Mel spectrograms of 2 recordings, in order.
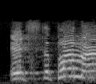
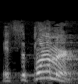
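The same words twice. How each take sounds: First: Parrot voice. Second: Lightly acted call through a door, pitched up; plumber calling out. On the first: Acted. Parrot answers the old lady from inside, high squawk. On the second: Plumber answers the parrot through the door, mild call-out. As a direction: raise the voice a little to be heard inside.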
